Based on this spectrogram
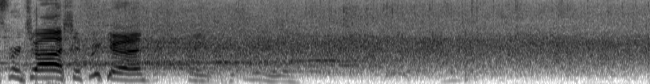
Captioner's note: applause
